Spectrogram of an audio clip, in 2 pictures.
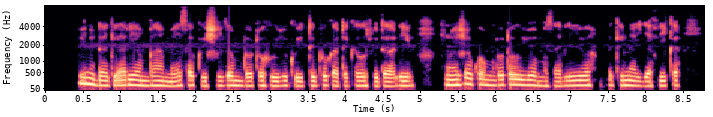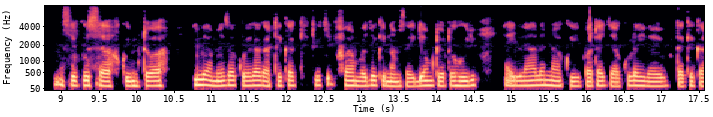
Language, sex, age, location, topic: Swahili, male, 25-35, Nakuru, health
